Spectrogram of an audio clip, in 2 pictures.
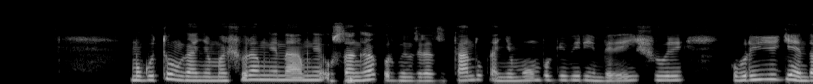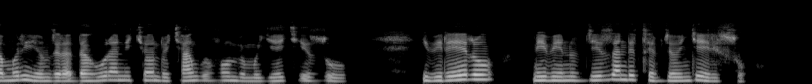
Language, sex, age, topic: Kinyarwanda, female, 25-35, education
